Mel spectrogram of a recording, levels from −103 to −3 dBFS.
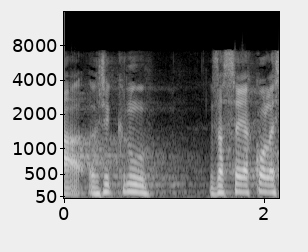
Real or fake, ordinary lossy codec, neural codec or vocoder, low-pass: real; AAC, 48 kbps; none; 7.2 kHz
